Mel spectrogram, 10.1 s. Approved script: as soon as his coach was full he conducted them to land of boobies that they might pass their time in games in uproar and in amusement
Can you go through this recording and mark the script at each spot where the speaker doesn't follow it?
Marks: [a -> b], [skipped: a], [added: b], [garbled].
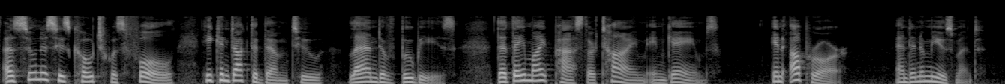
as soon as his coach was full he conducted them to land of boobies that they might pass their time in games in uproar and in amusement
